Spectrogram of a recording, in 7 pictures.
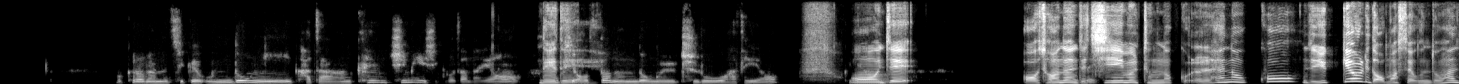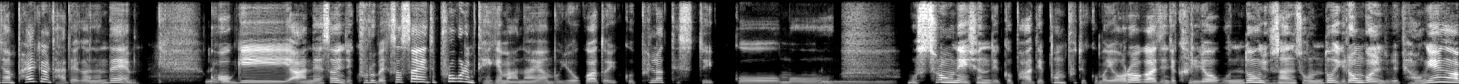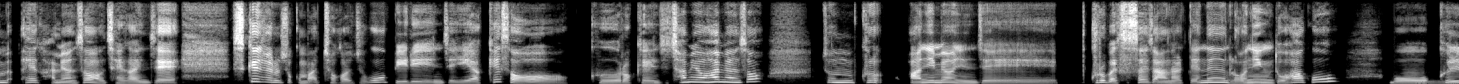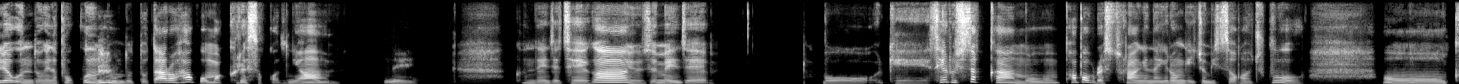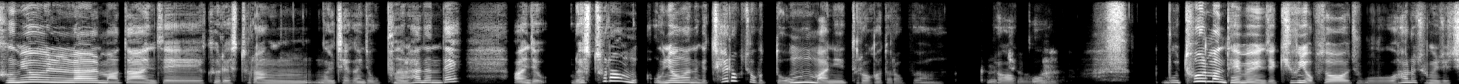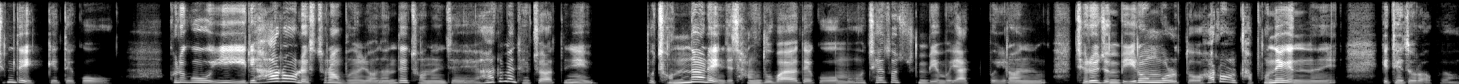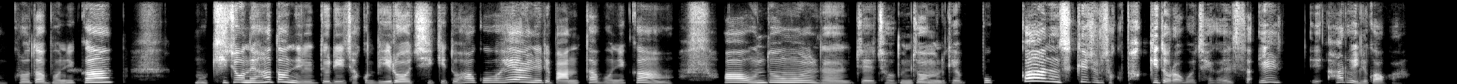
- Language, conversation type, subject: Korean, advice, 요즘 시간이 부족해서 좋아하는 취미를 계속하기가 어려운데, 어떻게 하면 꾸준히 유지할 수 있을까요?
- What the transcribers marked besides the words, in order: tapping; other background noise; in English: "엑서사이즈"; in English: "엑서사이즈"; throat clearing; teeth sucking; laugh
